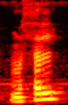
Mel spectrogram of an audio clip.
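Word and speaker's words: muscle: climb क्रम डम com silent C सी इज not pronounce the ending skill आखिर पर आने वाले हरूफ स्किल में सी आवाज नहीं देता जैसे मसल silent D डी इज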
